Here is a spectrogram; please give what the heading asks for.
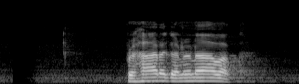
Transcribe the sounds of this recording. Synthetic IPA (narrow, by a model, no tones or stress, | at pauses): pɾəɦaːɾəɡɐnənaːʋak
